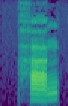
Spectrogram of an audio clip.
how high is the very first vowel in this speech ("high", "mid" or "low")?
low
